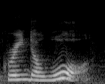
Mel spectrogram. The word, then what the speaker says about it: Grindelwald: 一方面是因为他的姓啊，然后我这边正好岔开说一下，就是他这个姓呢叫 Grindelwald，因为它的发音更偏向于德语的发音，就那个 W 应该发成 V 的音。但是在美国的话呢，可能大家更加念的是 Grindelwald 这样子的，其实两个发音都 OK 啊。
